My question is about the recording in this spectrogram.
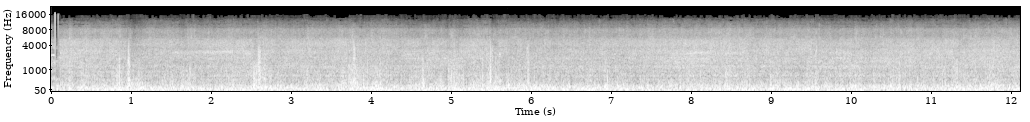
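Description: Steady wind buffeting the microphone while riding an electric bike at speed, with a few light knocks from the ride.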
